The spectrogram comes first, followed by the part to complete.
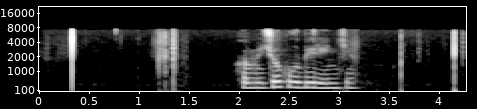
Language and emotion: Russian, neutral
